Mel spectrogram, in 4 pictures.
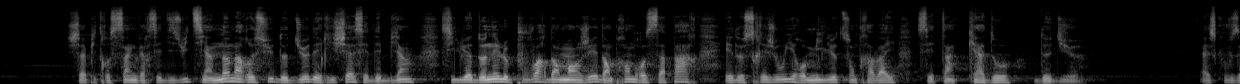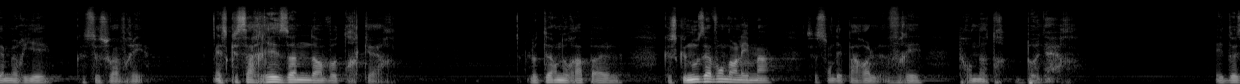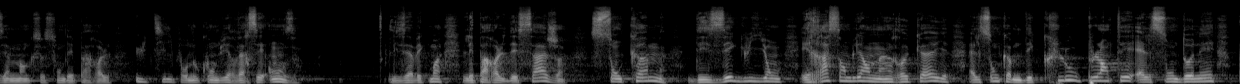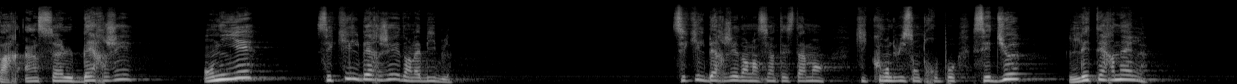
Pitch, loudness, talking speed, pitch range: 110 Hz, -30 LUFS, 170 wpm, 95-160 Hz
